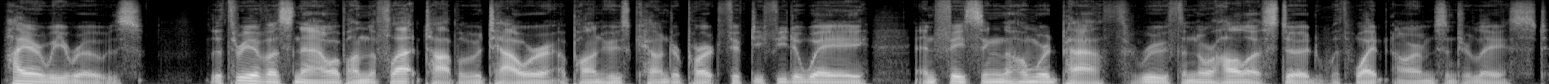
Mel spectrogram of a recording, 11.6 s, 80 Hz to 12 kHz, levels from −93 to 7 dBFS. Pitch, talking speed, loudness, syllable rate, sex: 85 Hz, 175 wpm, -19 LUFS, 4.9 syllables/s, male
